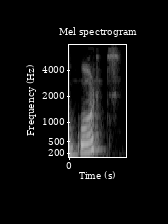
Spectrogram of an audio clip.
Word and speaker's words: worked: Entonces, si se dan de cuenta, en la pronunciación nos suena una T final. ¿Y eso por qué va a ser? Porque cuando el verbo termina en K, en este caso worked, entonces la pronunciación va con una T, I worked, para pronunciar correctamente los verbos, ¿cierto?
